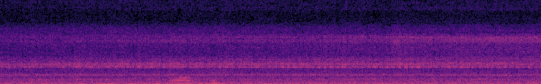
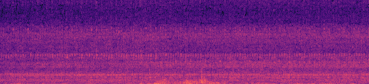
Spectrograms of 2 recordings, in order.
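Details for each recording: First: Power steering pump whining loudly and steadily while the steering wheel is held at full lock over low engine hum, stopping when turning stops; caused by air in the power steering system. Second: After power steering repair (steering rack replaced), engine idling: steady even hum with no whine or groan from steering pump, no bubbles in fluid; power steering now quiet and light, normal.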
